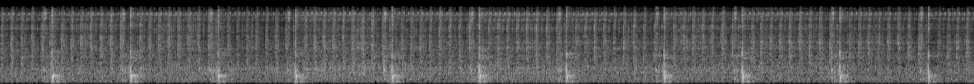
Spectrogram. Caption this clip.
Steady clicking sounds like a telegraph or sewing machine with even paced thuds on a hard surface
